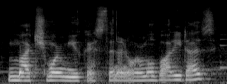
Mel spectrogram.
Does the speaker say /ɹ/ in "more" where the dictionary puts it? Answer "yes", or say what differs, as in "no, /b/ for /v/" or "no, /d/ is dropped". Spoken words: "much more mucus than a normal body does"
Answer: yes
